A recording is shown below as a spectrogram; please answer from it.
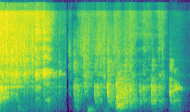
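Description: Grated coconut hits hot oil in a pan for Kerala pavakka theeyal, a loud close sizzle that fades, followed by scraping and stirring sounds with a clink of a utensil.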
